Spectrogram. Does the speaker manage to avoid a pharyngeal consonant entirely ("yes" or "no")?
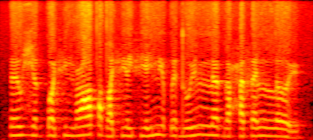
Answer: no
